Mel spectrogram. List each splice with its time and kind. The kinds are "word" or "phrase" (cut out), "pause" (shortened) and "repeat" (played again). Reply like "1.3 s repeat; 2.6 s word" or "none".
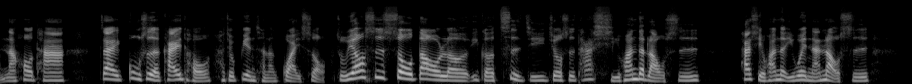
3.3 s pause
